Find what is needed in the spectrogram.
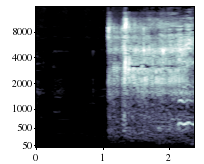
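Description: About a second in, a toddler's long, noisy fart starts, played back from a phone video held up to the microphone.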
